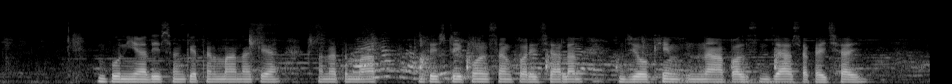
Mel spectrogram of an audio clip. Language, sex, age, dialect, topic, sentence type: Maithili, male, 18-24, Eastern / Thethi, banking, statement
